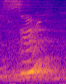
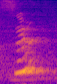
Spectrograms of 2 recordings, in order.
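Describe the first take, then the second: The two takes are said the same way.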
